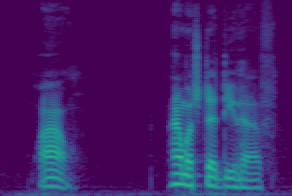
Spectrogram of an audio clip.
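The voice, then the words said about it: Imitates another person's voice. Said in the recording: “your Dave impression a little more ... your accent that you were just doing with the diapers ... micro impression”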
